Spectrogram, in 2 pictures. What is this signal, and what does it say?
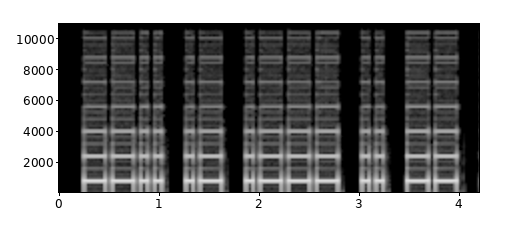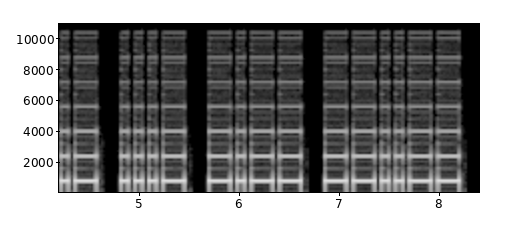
Morse code, heard as a keyed tone, about 18 wpm, 800 Hz. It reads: ZAJIMAVY,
